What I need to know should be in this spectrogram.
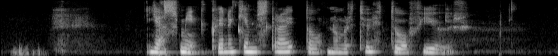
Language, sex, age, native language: Icelandic, female, 30-39, Icelandic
